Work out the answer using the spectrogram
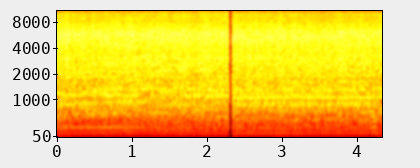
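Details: Predator 9000-watt generator with an 8-gallon tank, freshly filled, started for a home transfer-switch hookup: steady, even engine drone at constant pitch, no misses or knocks, running smoothly under no load.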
